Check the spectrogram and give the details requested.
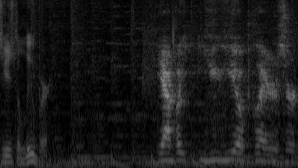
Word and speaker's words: Aluber: I think it's also because people can't pronounce the name for shit. It's really not that hard. It's used Aluber.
